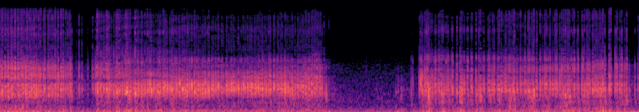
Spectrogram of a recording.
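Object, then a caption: Silicone honeycomb trivet mat. A pink mascara spoolie brush, held in a hand with long red nails, brushes and scratches across a round, flat, solid blue silicone trivet mat with a honeycomb texture lying on a table. The result is a steady, soft, bristly scraping hiss centered in the mids, broken by two brief pauses, with a dense low rumble underneath.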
